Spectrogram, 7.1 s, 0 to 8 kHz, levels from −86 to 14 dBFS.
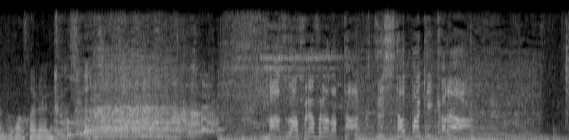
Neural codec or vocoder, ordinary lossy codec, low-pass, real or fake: codec, 16 kHz, 8 kbps, FreqCodec, larger model; none; 7.2 kHz; fake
